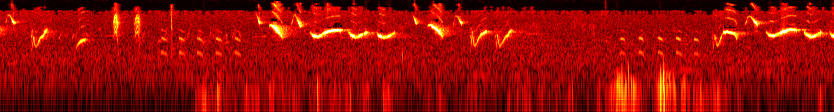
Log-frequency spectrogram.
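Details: Chestnut-vented tit-babbler calling: quick series of high, sharply rising and falling whistled chirps and wavering trills, with short rapid note strings, interrupted by low thumping handling sounds.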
